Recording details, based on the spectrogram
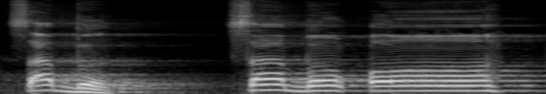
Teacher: Sabqa ba sukun qalqalah sugro. Karena mati asli di tengah kalimat kita pantulkan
